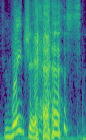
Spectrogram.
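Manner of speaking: slow, high, drawn-out wait; drawn-out surprise. Retold or imitated. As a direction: stretch it out in surprise. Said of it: "and now I'm like".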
